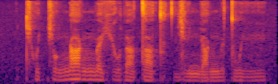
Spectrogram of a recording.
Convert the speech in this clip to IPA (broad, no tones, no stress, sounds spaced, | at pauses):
cʰ ʊ c ʊ ŋ a ŋ͡m ɛ ç u ɗ a t a t ʊ t ɟ i ɲ a ŋ͡m ɪ t w i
